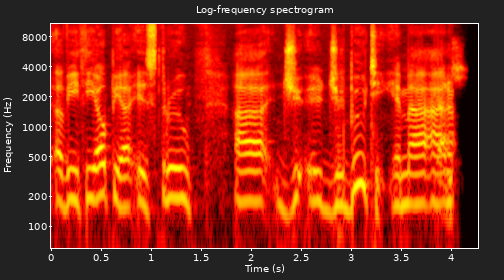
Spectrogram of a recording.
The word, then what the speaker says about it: Djibouti: in and out of Ethiopia is through uh Djibouti pronouncing that right but yes you are and so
